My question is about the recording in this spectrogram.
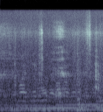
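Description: A vehicle engine idling with a steady low hum, with faint voices in the background.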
